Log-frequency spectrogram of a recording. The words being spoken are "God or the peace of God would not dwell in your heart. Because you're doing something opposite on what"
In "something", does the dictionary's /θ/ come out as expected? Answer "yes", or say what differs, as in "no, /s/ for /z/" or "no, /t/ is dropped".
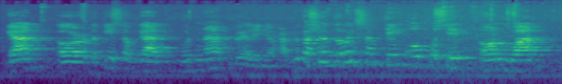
no, /t/ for /θ/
